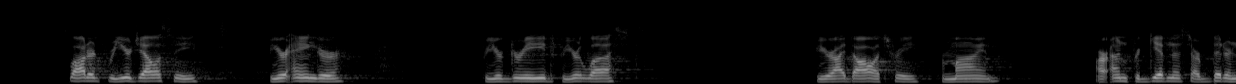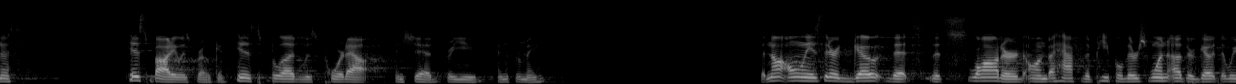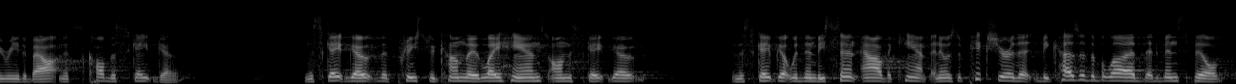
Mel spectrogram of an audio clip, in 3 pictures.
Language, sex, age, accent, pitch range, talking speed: English, male, 40-59, American, 130-155 Hz, 170 wpm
